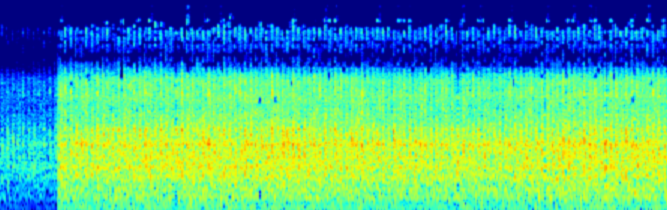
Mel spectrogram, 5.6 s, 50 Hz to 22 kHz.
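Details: Mercedes 190 diesel at cold morning start clatters hard and sharp right after firing, a loud busy rattle over idle beyond normal injection tick; no oil consumption; suspected injectors or injection pump timing, not confirmed.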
